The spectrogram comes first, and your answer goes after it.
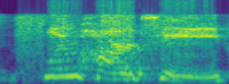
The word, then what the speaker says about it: Fluharty: It's Fluharty. Fluharty. Okay, that's actually, it's the way it's like written. Identical to the way it's spelled, written.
